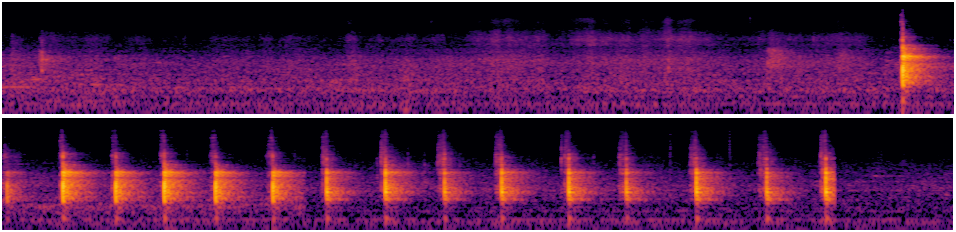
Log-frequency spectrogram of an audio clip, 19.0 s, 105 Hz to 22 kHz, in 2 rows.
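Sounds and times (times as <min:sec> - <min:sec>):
knife chopping on wooden board: 0:09.0 - 0:17.9.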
